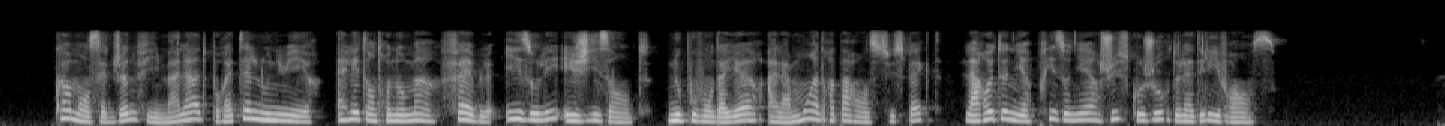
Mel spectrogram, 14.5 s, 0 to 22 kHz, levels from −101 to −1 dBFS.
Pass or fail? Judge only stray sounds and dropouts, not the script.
pass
